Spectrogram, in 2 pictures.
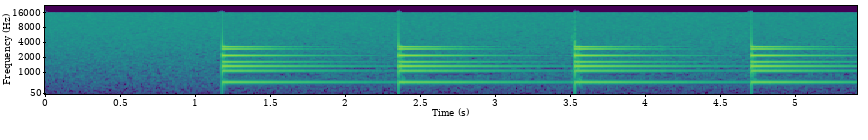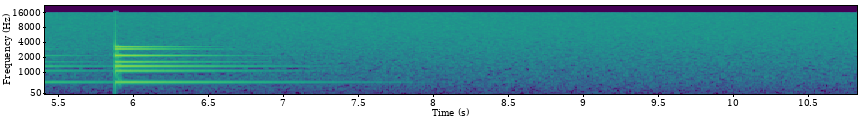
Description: Clock strike, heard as a bell. 5. Five o'clock.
